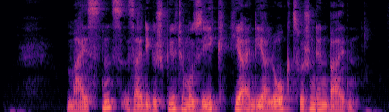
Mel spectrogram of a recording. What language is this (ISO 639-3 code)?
deu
